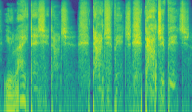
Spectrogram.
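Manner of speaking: breathy, unvoiced, slow taunting whisper; mock taunting whisper. To the rude customer, a mock taunting whisper. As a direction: hiss the taunt at her, then jump high on the last.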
